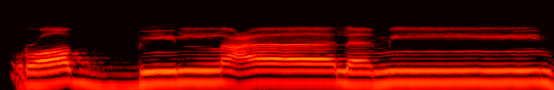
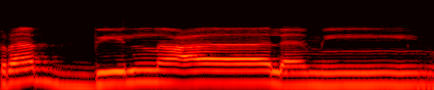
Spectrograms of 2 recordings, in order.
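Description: First: The R is pronounced heavy and full. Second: The R is pronounced light and thin. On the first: The speaker calls it right. "So it produces a heavy sound" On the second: The speaker calls it wrong. "Do not say"

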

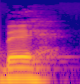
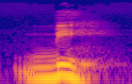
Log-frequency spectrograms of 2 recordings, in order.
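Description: First: The vowel is an open 'eh' sound. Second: The vowel is a close 'ee' sound. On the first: The speaker calls it wrong. "You were reciting beh. It's not beh" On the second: The speaker calls it right. "E sound. Not A sound"

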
